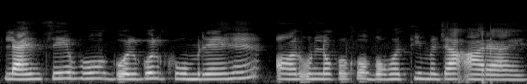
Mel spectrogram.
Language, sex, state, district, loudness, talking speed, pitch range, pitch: Hindi, female, Maharashtra, Washim, -18 LUFS, 205 wpm, 225-265 Hz, 245 Hz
